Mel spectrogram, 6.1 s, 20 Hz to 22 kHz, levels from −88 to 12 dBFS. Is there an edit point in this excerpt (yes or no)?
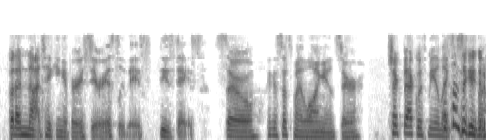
no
